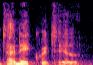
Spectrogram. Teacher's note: So it's like there is a secondary emphasis on that last syllable. Though the first one is the louder, the first one is the primary emphasis.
